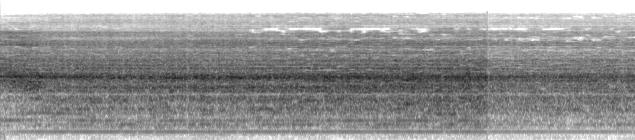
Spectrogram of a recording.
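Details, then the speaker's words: Engine-bay humming whine, steady high pitch over engine hum; AC compressor and water pump already replaced without fix; cause: power steering pump internal seal damaged, pump losing pressure; repaired by disassembling pump rather than replacing assembly. "这明明就是转向助力泵传出来的声音，咱们一起听"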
